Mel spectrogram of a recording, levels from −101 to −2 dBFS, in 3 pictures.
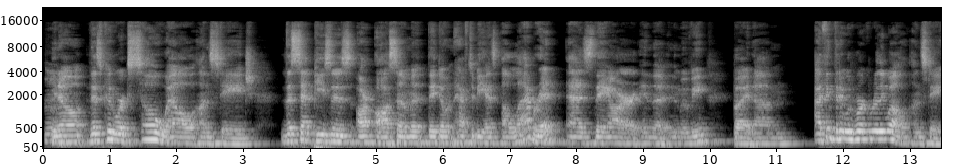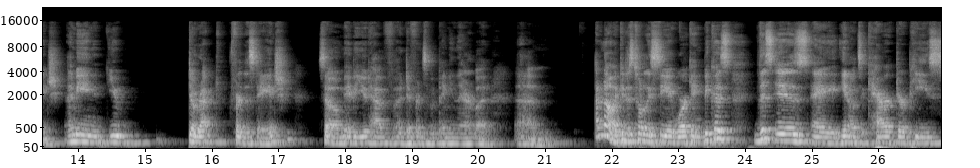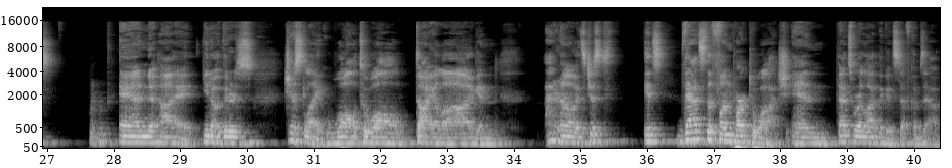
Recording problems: off-mic speech; far
room echo; slight; dies away in 0.4 s

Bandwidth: 15 kHz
